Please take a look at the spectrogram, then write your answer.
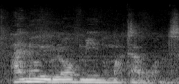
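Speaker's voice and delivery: ordinary delivery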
